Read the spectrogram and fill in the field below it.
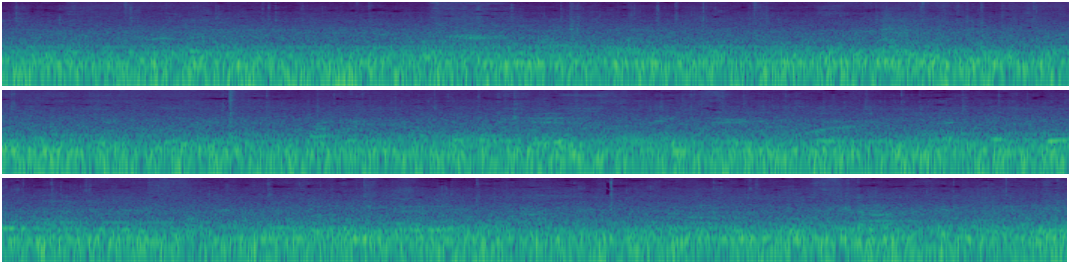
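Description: A model train rumbles and clatters steadily along the track.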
